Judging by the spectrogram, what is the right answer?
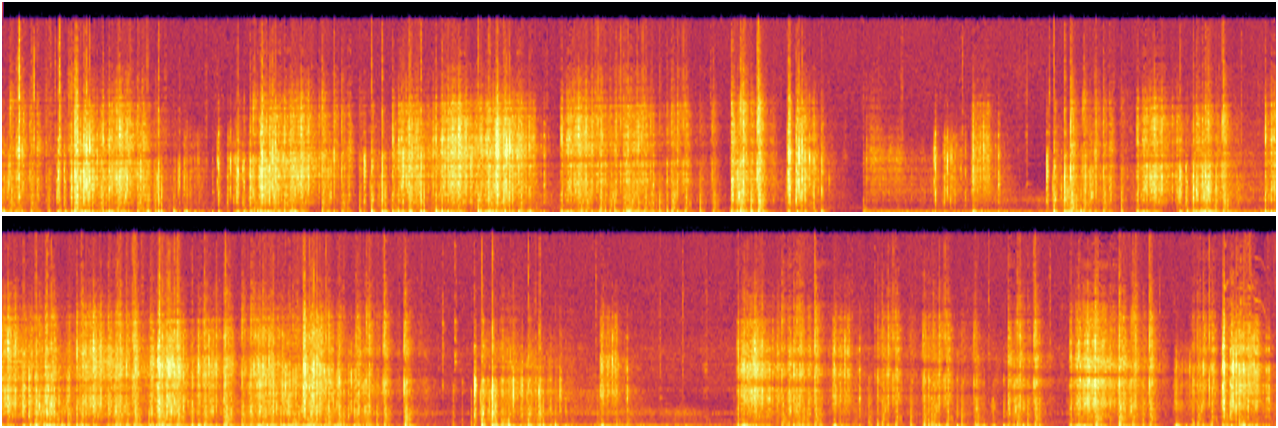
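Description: Artillery booms and rattling musket volleys from a Civil War battle in the Shenandoah in Grand Tactician: Civil War keep cracking and popping in dense overlapping bursts, with a few brief lulls, for the whole stretch.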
